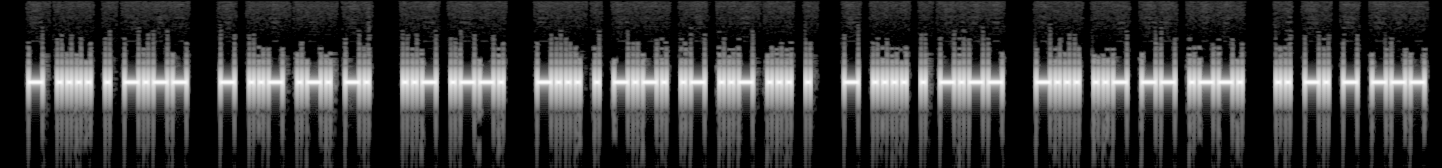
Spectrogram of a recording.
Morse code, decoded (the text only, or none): THEY TURN UP BECAUSE THEY BUMP INTO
